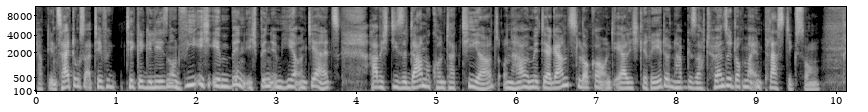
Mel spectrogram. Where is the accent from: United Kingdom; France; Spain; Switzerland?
United Kingdom; England; moved away; ich bin ja in England aufgewachsen und daher war aber die Sprache Englisch für mich ganz präsent.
